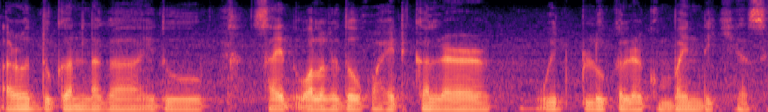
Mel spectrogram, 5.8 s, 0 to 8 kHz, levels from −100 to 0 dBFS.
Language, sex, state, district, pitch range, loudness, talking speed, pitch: Nagamese, male, Nagaland, Kohima, 90-95 Hz, -21 LUFS, 155 wpm, 90 Hz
